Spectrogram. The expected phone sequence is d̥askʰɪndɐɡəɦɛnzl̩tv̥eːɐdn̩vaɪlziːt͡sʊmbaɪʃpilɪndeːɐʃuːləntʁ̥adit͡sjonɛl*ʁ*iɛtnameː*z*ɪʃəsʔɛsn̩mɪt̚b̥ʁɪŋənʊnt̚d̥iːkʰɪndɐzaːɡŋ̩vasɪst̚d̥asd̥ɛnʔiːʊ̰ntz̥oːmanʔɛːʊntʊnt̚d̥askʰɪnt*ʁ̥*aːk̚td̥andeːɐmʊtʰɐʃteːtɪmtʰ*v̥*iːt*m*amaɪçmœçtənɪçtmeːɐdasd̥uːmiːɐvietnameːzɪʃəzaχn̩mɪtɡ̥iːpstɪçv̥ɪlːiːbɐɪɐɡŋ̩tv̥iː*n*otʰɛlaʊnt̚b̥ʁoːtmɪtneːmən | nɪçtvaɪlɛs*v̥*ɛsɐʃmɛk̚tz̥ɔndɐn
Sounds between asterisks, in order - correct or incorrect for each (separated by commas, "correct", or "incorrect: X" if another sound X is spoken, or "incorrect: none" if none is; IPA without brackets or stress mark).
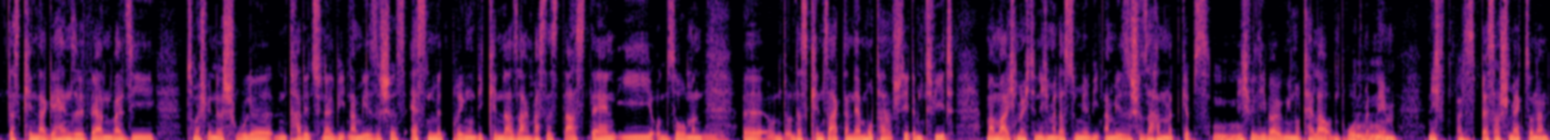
incorrect: v, correct, incorrect: z̥, correct, correct, correct, incorrect: b̥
